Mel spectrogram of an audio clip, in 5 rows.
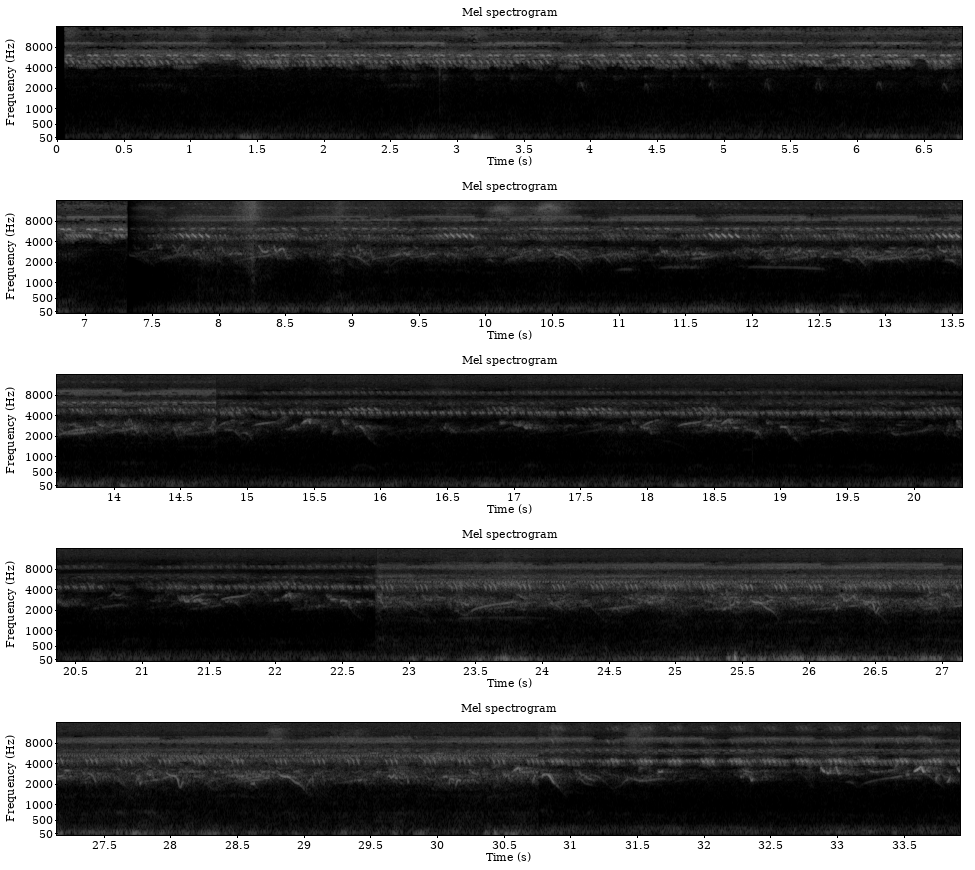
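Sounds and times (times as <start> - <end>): wind rumble on microphone: 10.7 - 14.8, 22.8 - 31.0
insects trilling: 22.8 - 33.9.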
